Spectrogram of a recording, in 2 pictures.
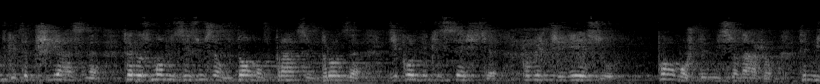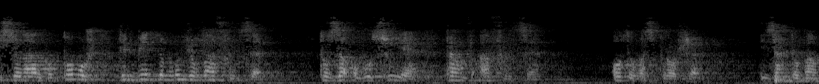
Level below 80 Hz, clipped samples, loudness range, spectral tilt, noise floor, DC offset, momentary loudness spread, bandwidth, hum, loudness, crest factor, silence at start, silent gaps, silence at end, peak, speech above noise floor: -60 dBFS; under 0.1%; 5 LU; -4.5 dB/octave; -55 dBFS; under 0.1%; 11 LU; 9.6 kHz; none; -34 LUFS; 18 dB; 0 s; none; 0 s; -16 dBFS; 21 dB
